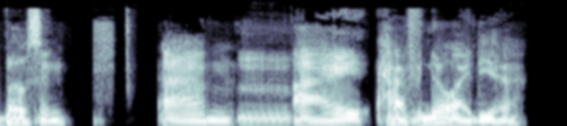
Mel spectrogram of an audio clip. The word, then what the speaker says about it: boatswain: Uh they they they promote the bosen which is for reasons unknown to science spelled boats Wayne uh but pronounced bosen.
